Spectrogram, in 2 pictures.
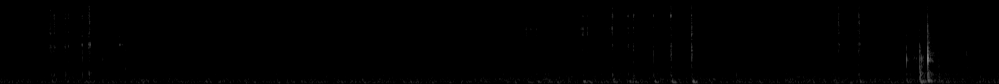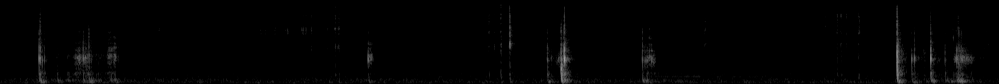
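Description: Scissors snip through a piece of burlap fabric in a quiet room, a string of crisp, close cuts arriving in irregular bursts that grow busier toward the end.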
